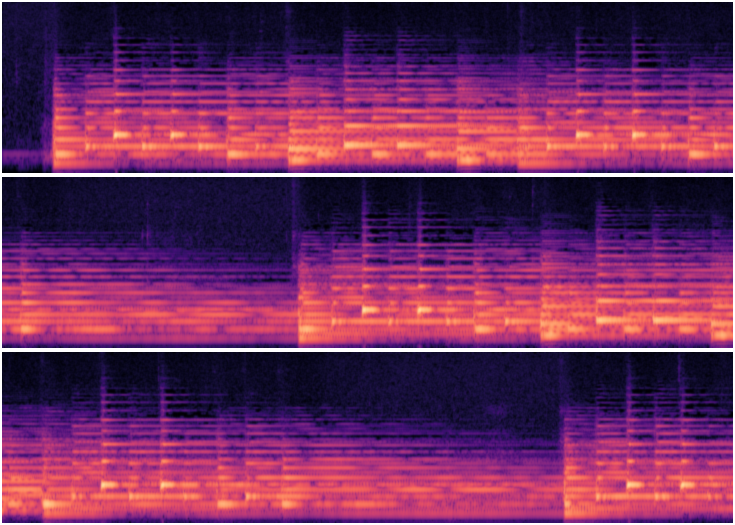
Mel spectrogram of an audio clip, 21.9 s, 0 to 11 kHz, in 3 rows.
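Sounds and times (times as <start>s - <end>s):
piano: 0.0s - 21.9s.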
